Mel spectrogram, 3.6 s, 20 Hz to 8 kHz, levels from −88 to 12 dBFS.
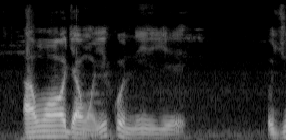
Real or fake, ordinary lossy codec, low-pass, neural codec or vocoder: real; MP3, 64 kbps; 7.2 kHz; none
